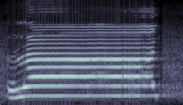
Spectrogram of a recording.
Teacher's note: زال، دونوں دانتوں کے درمیان زبان تھوڑا سا آگے نکال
